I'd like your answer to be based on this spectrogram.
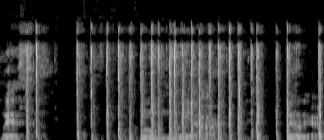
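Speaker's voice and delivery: whom stressed, phrase broken by pauses.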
